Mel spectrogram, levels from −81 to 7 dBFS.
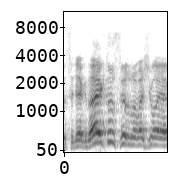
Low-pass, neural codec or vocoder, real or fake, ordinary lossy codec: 7.2 kHz; none; real; AAC, 32 kbps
